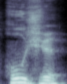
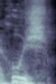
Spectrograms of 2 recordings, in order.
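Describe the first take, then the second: First: A vowel sound is pronounced after the final g. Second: The word ends on the g sound. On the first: The speaker calls it wrong. "Então não vai falar rouge, né?" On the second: The speaker calls it right. "Não, é rouge. Morreu ali, som do G, acabou"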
